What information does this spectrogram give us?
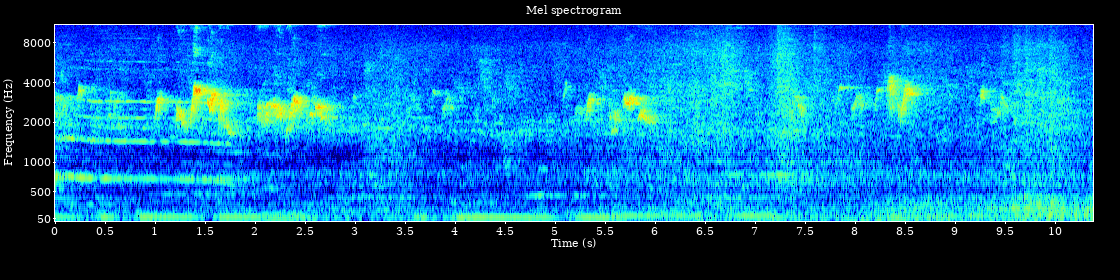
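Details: Red-whiskered bulbul at a trapping session, 7 August 2019: several bright, quick warbled phrases come in bursts about every two to three seconds, with a constant low rumbling hum and faint background noise.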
